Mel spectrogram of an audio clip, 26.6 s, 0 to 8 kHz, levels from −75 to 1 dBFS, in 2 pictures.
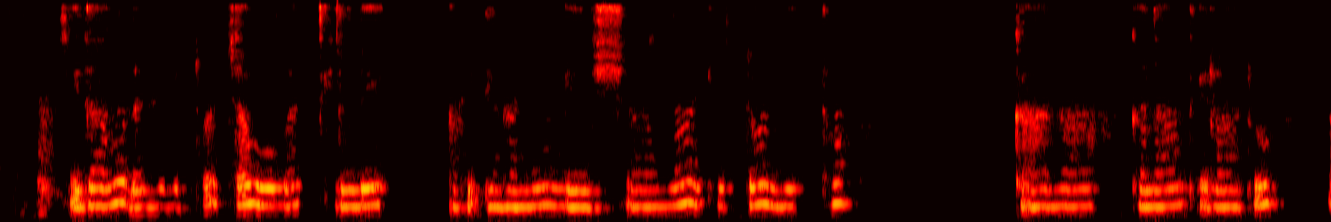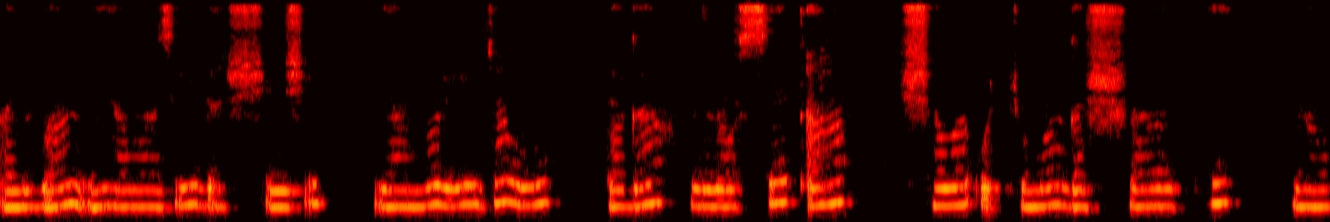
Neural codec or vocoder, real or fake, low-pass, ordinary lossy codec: none; real; 7.2 kHz; AAC, 32 kbps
